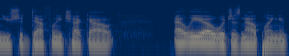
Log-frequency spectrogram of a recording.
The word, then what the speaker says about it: Elio: I didn't even know that's how you pronounced it. Elio kept saying it. Elio. I was saying Elilio, too.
